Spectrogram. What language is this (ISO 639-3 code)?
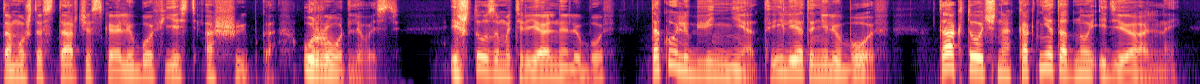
rus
